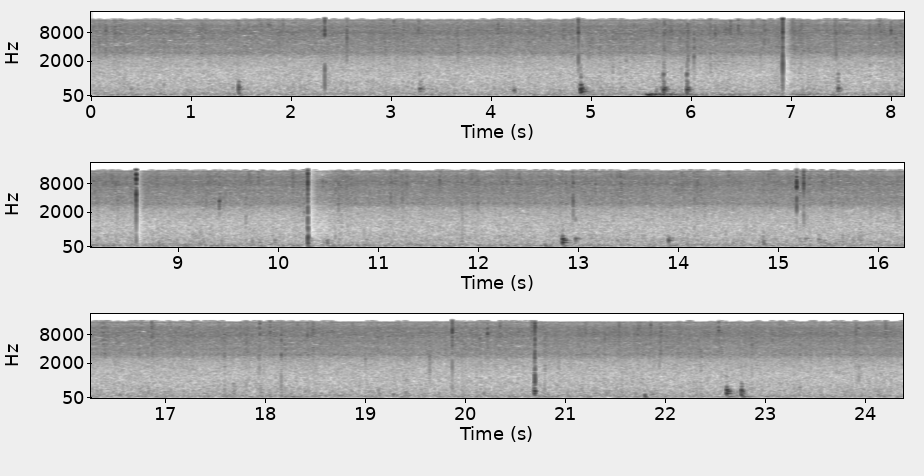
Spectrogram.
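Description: Steady rain falling on tropical forest foliage, with scattered heavy drops striking close by as sharp single ticks. A louder low thump about five and a half seconds in.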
